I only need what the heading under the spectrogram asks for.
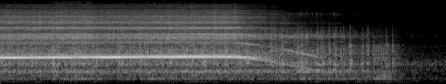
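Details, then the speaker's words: Wilesco T115 model steam turbine driving a motor shaft by belt, spinning down; high steady whistling whine slides down in pitch and fades over a couple of seconds, stopping faster from belt drag, stopped at about 27 PSI indicated; normal. "down a bit more quickly as you would expect with the drag from the belt."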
